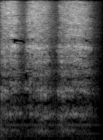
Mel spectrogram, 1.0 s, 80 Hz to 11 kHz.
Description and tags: messer - holz - 08
Samples of tools used in the kitchen, recorded in the kitchen with an SM57 into an EMI 62m (Edirol).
